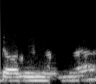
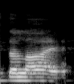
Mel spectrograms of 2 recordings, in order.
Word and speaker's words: Dalai: Over here we say Dolly Lama. It's not Dolly, it's Dalai.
